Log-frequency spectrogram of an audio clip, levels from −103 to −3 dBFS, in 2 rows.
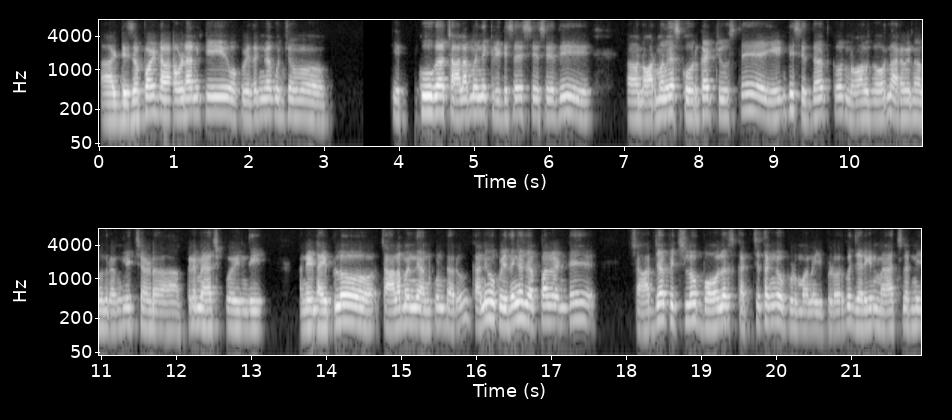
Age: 30-49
